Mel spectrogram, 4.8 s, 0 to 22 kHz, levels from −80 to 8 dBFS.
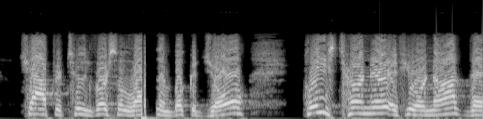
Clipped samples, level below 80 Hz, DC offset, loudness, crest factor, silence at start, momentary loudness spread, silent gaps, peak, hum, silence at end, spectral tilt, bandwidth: under 0.1%; -30 dBFS; under 0.1%; -9 LUFS; 10 dB; 0.2 s; 5 LU; none; 0 dBFS; none; 0 s; -5 dB/octave; 7.2 kHz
